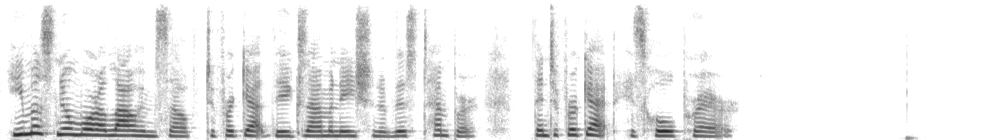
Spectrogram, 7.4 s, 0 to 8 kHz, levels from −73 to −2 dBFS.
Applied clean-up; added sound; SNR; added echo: none; none; none; none.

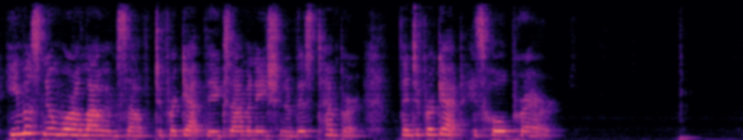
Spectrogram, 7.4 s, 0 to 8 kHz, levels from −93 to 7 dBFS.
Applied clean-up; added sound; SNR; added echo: none; none; none; reverberation time 0.3 s.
